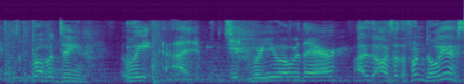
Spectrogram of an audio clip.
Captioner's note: stammering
